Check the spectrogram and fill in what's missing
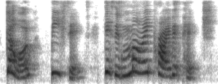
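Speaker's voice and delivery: high loud slow shriek. A narrator's reading. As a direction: keep screeching the rat away. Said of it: "shrieked Rat".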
